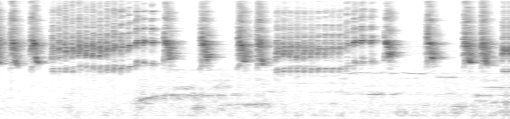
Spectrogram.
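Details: Mimicking other birds, an eight-month-old long-tailed shrike from Jember, East Java, mixes rapid buzzy rattles with isolated harsh scratchy notes, plus faint lower chatter underneath.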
